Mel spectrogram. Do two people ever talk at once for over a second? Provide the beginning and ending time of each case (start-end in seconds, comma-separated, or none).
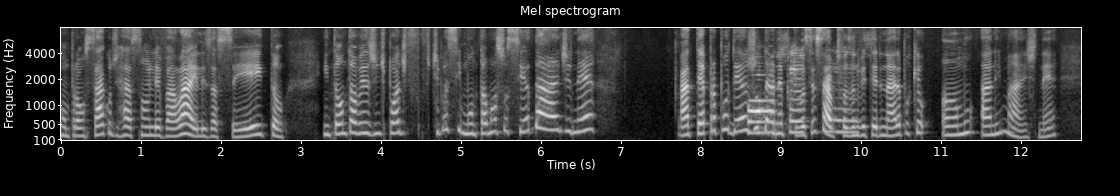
8.5-10.2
